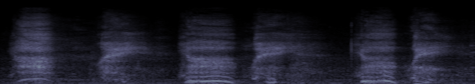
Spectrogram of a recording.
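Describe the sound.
Breathing done deliberately, alternating inhales and exhales: six quiet, drawn-out breathy bursts with a slightly hoarse, voiced edge, in a slow, even rhythm with short gaps between them.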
